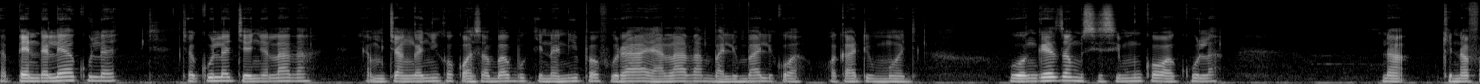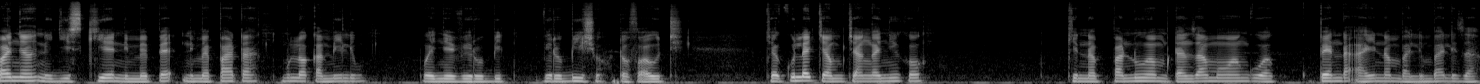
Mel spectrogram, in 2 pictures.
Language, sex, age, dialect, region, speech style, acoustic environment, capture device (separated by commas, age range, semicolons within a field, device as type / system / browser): Swahili, male, 35-44, Kenya - Mombasa, Kenya, relaxed, silence, desktop / Windows / Chrome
